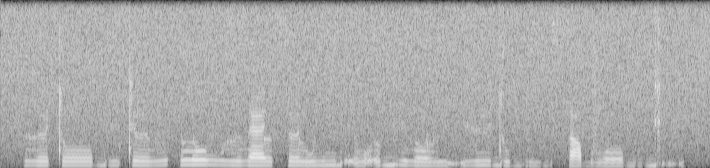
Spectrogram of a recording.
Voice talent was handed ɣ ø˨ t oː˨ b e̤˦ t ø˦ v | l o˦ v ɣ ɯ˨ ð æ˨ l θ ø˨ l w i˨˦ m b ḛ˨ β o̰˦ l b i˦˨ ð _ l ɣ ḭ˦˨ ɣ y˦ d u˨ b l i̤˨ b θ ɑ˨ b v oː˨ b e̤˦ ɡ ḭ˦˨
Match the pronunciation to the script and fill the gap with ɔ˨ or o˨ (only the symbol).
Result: o˨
